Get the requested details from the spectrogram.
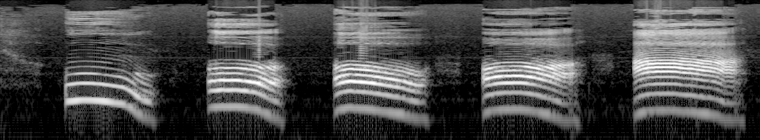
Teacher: notice how my jaw is opening on each one and also notice how my lips are coming forward all the way on the ooh sound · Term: back vowels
